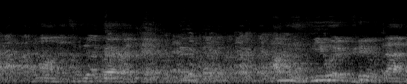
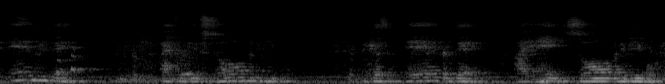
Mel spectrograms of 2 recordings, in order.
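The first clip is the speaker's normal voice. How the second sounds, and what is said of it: Imitated Korean-accented English. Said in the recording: “I'm going to try to do his accent, because he's a little Asian guy”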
